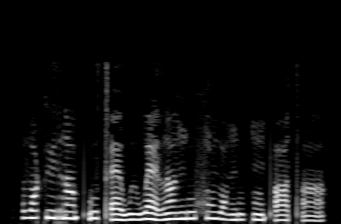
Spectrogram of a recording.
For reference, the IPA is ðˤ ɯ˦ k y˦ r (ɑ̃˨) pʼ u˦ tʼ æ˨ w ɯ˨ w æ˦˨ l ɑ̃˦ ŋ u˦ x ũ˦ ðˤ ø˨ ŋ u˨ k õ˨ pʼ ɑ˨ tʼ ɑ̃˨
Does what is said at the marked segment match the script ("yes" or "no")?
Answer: no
